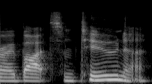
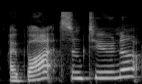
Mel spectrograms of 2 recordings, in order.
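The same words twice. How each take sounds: First: "I bought some tuna" falling on "tuna", a flat statement; teacher's falling version; falling statement tune. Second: "I bought some tuna" rising high at the end, like a question; teacher's rising version; rising question tune. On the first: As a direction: land "tuna" down firmly. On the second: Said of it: "Or bought". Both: Shown as a demonstration.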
